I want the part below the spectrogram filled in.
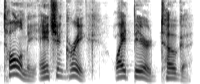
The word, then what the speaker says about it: Ptolemy: You know, Ptolemy is spelled with a silent P,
